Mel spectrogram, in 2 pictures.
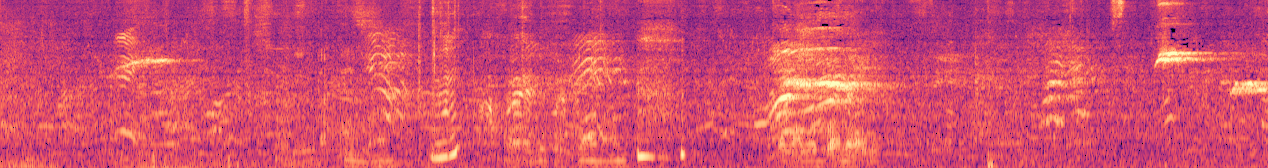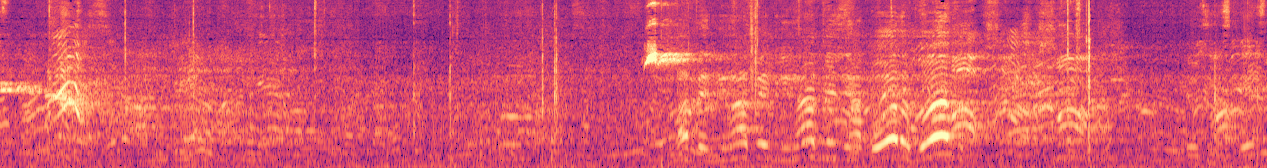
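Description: Children shout and call out at a distance.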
